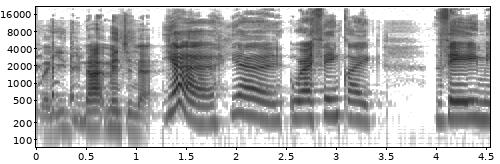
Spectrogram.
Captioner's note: both laughing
